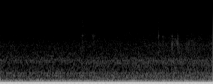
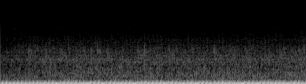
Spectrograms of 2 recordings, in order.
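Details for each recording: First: Truck after transmission rebuild, idle set screw adjusted higher, in slight high idle mode: steady, even low rumble with no misses or knocks; idles smoothly, a touch high, healthy. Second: Truck with rebuilt transmission, warmed up, carburetor idle at factory setting of one and a half turns out: deep slow thrumming idle with soft uneven pulses; idle a bit too low, may be adjusted faster.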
